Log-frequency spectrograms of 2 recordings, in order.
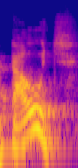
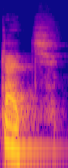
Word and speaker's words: touch: TOUCH, यह क्या है, टाउच नहीं, ये लिखा है टच।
